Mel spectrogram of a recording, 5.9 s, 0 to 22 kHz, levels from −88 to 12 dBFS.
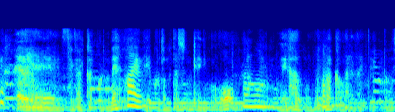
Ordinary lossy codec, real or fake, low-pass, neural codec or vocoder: none; fake; none; codec, 16 kHz, 2 kbps, FreqCodec, smaller model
